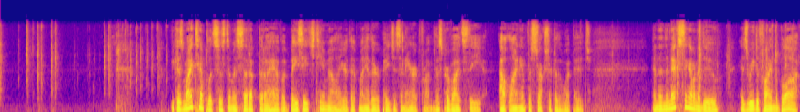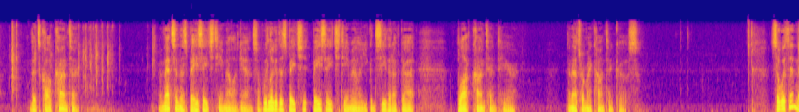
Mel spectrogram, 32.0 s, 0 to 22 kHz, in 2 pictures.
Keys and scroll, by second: 14.0 super+Return, 14.4 super+Return.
